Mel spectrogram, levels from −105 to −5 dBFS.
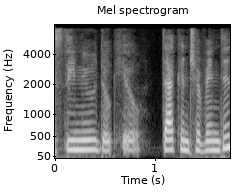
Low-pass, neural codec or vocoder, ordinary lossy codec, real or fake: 7.2 kHz; codec, 16 kHz in and 24 kHz out, 0.4 kbps, LongCat-Audio-Codec, two codebook decoder; MP3, 48 kbps; fake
